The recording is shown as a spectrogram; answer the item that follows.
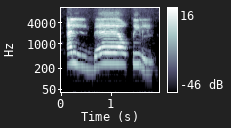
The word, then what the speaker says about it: الباطل: Common mistakes for ba: pronouncing the ba heavy when followed by a heavy letter. Al-batil, al-batil. It's the right pronunciation, but other people pronounce because ba letter followed by ta. Okay, al-batil, al-batil, but it al-ba, not al-ba. Al-batil. No, it's wrong.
